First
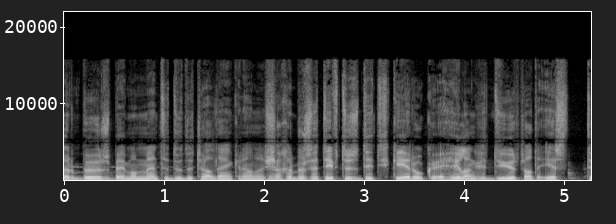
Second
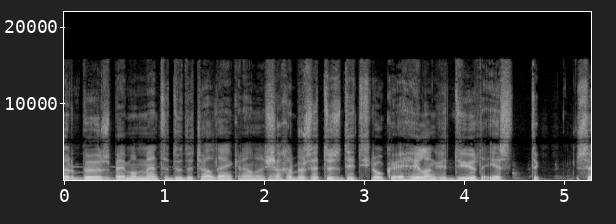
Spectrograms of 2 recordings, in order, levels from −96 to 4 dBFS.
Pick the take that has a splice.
second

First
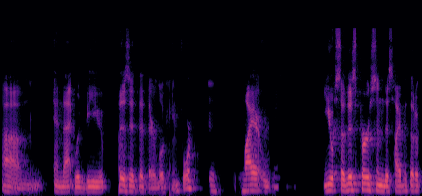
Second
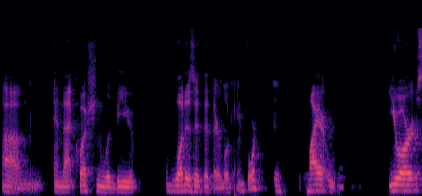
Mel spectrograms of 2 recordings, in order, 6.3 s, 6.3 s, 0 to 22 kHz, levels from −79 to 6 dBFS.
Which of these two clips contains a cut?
first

